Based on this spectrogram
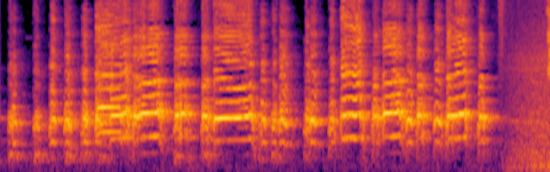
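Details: Weird chicken noise: a fast, continuous stream of loud nasal honking squawks, some stretched and wavering, ending abruptly with a short burst of rustling.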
